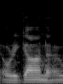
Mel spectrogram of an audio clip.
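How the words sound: It is said with a British pronunciation. "In England, you say oregano"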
